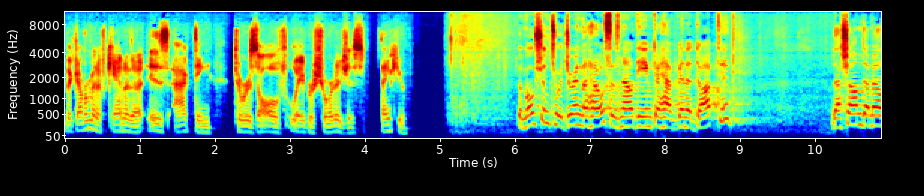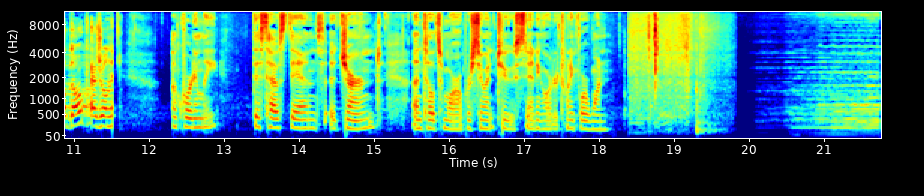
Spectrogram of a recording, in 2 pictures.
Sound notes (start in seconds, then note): 14.8 speaking in French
